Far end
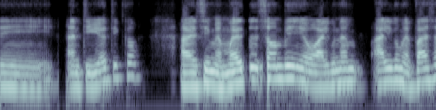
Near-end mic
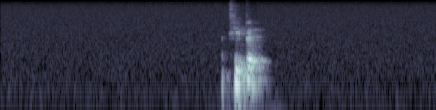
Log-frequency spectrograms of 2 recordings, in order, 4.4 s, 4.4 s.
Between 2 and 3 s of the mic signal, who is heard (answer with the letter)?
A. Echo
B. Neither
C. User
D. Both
C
